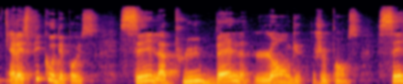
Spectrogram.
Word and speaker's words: plus: U, c'est la plus belle langue. Você não vai pronunciar esse S no final. C'est la plus belle langue.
